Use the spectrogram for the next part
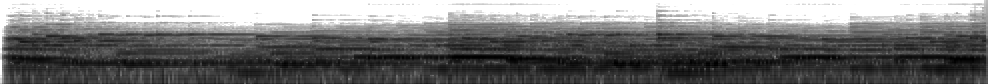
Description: Then comes this glittery passage to close the exposition, I love this part: it has no real melody, but it is very beautiful nevertheless. It’s actually a canon.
